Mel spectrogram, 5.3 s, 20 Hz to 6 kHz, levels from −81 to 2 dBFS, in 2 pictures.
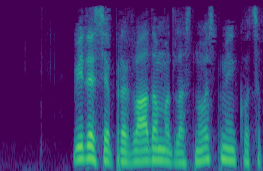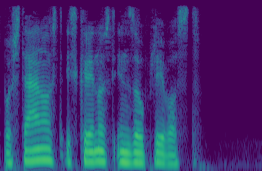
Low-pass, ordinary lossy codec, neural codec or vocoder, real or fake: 5.4 kHz; MP3, 32 kbps; codec, 24 kHz, 0.9 kbps, DualCodec; fake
